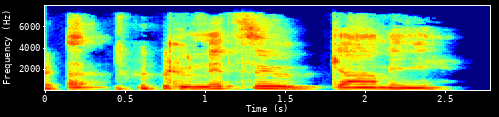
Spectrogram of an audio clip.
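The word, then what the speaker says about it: Kunitsu-Gami: Kunitsu Gami, Path of the Goddess.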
